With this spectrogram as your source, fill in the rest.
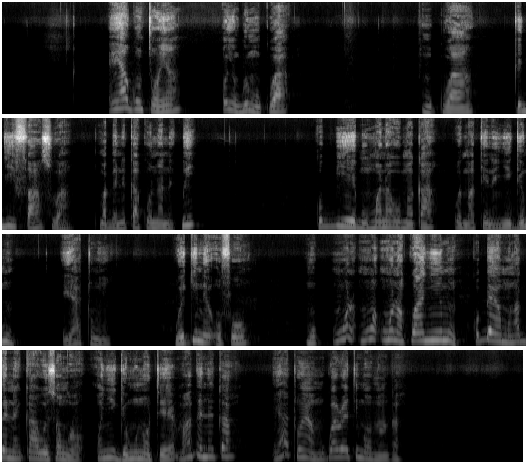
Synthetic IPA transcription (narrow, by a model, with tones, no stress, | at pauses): e˨ja˦ɡõ˦tɔ̃˨˦ã˦ | o˦ɲĩ˨ɡ͡bi˦mũ˨ku˦a˦ | mũ˨ku˦a˨ | ke˦d͡ʒi˦fa˨su˨a˨ | mã˨bɛ˨nɛ̃˨ka˦ko˦nã˨nɛ̃˨k͡pi˦ | ko˦bi˦e˦mũ˨mã˦nã˦wo˦˨mã˨ka˦ | o˦e˨mã˨kɛ˨nɛ̃˨ɲĩ˨˦˨ɡe˨˦mũ˨ | e˨ja˨˦˨tɔ̃˨˦ã˨ | we˨˦kĩ˦ne˧˦ʔo˨fo˦ | mũ˨˦m˦mɔ̃˦nã˨ku˦a˦ɲĩː˦mũ˨ko˦ɓɛː˦mũ˨nã˨˦ɓɛ˦nɛ̃˨˦ka˦˨we˧˦sɔ̃˧˦ŋɡɔ˨˦ɔ̃˦ɲĩː˦˨ɡe˨˦mũ˦nɔ̃˨tɛː˨˦mã˨˦bɛ˨nɛ̃˧˦ka˦ | e˨ja˨˦tɔ̃˦ã˨mũ˨k̬u˦a˦bɛ˦tĩ˦ɔ̃˨mã˨˦ka˦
